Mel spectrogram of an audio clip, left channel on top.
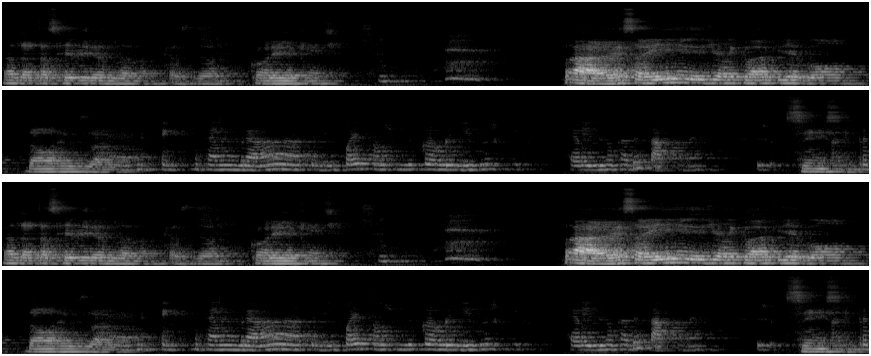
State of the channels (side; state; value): right; noise; hiss, 28 dB below the sound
